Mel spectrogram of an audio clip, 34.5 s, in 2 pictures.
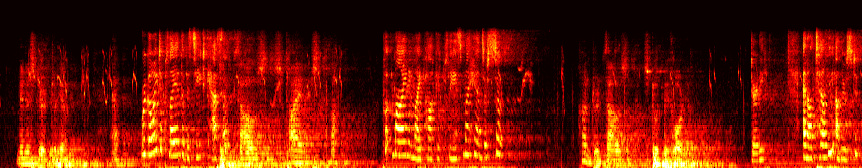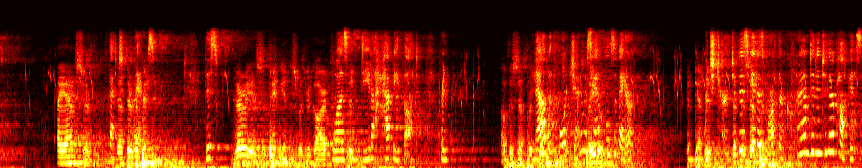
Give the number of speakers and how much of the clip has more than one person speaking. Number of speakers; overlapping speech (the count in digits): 2, about 14%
